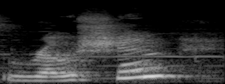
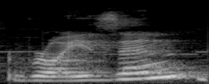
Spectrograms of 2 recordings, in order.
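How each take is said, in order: First: The middle consonant is a 'sh' sound. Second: The middle consonant is a plain 's' sound. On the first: The speaker calls it right. "but it's actually pronounced Roshin" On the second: The speaker calls it wrong. "which I would pronounce as Roisin"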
